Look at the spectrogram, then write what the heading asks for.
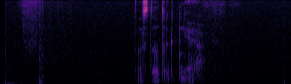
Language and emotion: Russian, neutral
